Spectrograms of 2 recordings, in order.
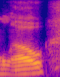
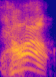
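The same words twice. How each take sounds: First: Tentative phone check into silence, lightly acted; checking the line. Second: Gruff ogre phone bark, higher and louder. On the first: Daughter-in-law after silence on the phone, checking the line. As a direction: check whether anyone is still on the line. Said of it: "it was one of those commercials". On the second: Retold or imitated. Father-in-law answering daughter-in-law's call, as a loud ogre. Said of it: "he sounds like this ogre to me".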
